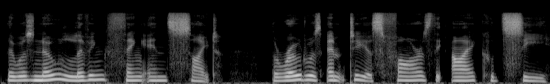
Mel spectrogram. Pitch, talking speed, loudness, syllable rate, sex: 185 Hz, 195 wpm, -20 LUFS, 4.4 syllables/s, female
